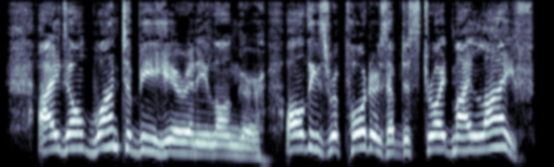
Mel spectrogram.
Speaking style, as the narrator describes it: Lopez wailed in English

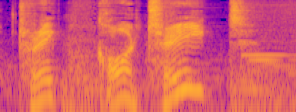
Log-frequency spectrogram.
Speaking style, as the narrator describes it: they yelled

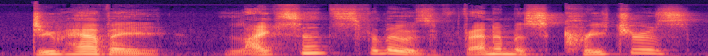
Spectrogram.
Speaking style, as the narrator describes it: Edna asked coolly

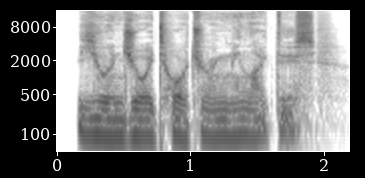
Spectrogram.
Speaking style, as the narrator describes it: I asked in a growl

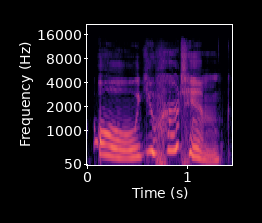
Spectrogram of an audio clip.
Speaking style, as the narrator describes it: Nefti cried

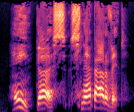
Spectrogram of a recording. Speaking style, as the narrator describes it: shouted Isabel through the pilot's headphones

